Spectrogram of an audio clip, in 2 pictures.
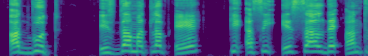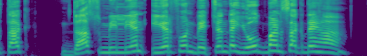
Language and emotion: Punjabi, surprised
